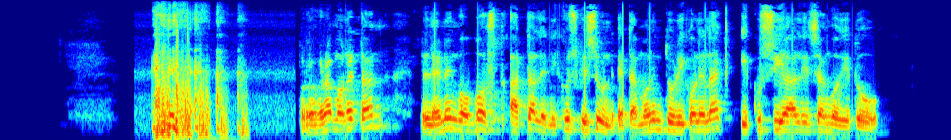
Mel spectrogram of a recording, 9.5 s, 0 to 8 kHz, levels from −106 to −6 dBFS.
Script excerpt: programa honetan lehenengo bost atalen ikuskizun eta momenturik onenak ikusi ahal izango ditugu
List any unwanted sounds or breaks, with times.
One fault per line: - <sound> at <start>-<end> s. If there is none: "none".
- laugh at 1.5-2.5 s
